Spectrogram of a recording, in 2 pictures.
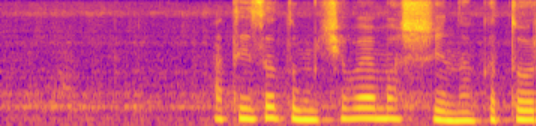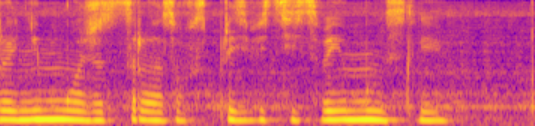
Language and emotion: Russian, neutral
